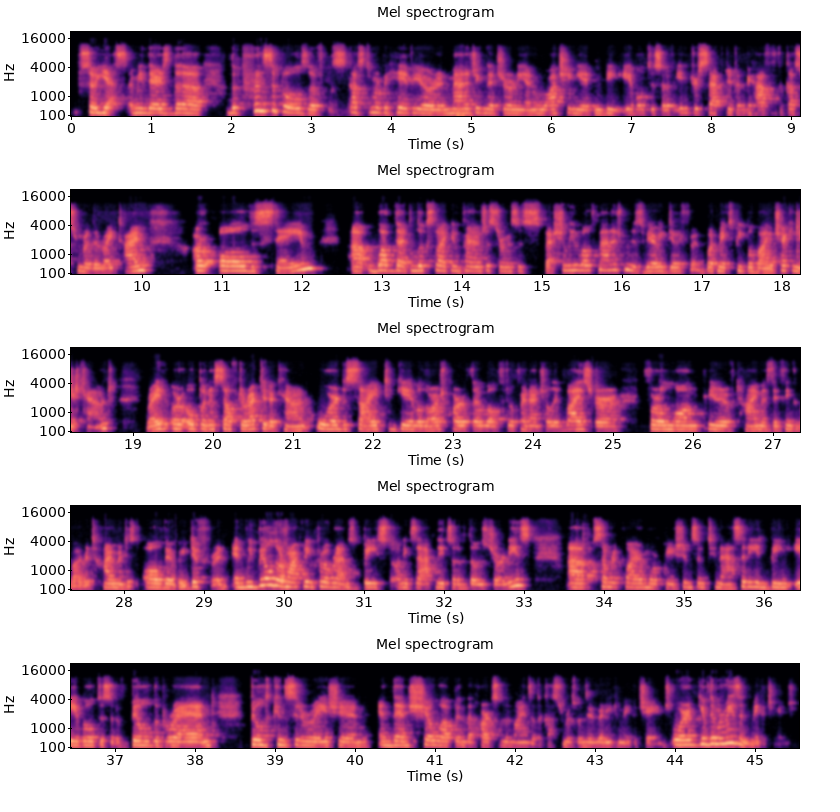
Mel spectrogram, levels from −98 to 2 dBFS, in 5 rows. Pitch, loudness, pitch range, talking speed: 195 Hz, -20 LUFS, 185-220 Hz, 205 wpm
